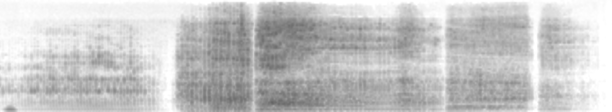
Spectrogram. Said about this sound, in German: das nächste Tier, das dann auf dem Weg war, ist der Löwe, der König der Tiere.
